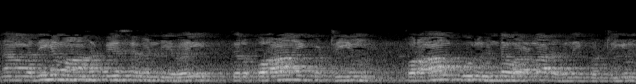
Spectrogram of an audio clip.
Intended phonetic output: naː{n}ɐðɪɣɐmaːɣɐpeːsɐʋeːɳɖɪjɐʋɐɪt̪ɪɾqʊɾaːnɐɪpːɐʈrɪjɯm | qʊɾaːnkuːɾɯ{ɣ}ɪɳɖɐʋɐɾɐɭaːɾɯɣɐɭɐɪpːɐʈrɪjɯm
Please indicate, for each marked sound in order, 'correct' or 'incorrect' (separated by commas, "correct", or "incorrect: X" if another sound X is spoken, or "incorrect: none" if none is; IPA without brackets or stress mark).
incorrect: m, correct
